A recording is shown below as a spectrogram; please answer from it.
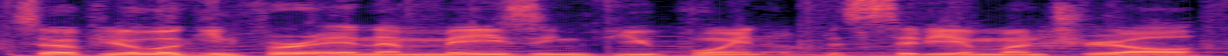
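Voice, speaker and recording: Male travel vlogger, mid-pitched, enthusiastic and informal, guide-style presenting over a music bed. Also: fast, fairly bright tone. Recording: music behind the voice.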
